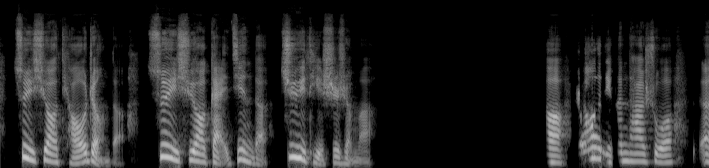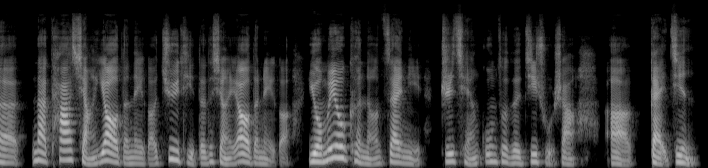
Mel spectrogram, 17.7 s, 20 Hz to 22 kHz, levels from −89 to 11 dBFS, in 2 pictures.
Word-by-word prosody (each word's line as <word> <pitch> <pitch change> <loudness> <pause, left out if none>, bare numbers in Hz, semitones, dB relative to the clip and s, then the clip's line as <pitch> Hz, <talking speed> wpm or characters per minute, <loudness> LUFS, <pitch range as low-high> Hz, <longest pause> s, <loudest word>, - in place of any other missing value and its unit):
最 270 -6 +5
需 215 +3 +1
要 185 -5 +4
调 150 +1 0
整 190 -1 +1
的， - - -14 0.3
最 285 -6 +4
需 210 +2 -1
要 190 -4 +5
改 135 - 0
进 190 - -2
的， - - -8
具 280 -4 +6
体 145 - -5
是 150 +7 -2
什 135 -2 -7
么？ 90 - -13 2.2
啊， 160 -2 +3 0.2
然 215 +3 -3
后 255 - +5
你 170 - -4
跟 195 +3 -5
他 185 -1 -1
说， 170 -2 -3 0.3
呃， 165 -3 -2
那 205 -1 +1
他 220 +4 +3
想 145 - -2
要 200 -3 +6
的 140 -4 -9
那 135 -1 -7
个 120 +3 -9
具 220 - -1
体 145 -10 -9
的 140 - -6
他 155 - -8
想 130 -7 -3
要 180 +5 +5
的 150 -2 -7
那 130 -3 -8
个， - - -10 0.2
有 180 0 +6
没 225 +7 +3
有 270 0 +6
可 200 -8 -6
能 135 -1 -7
在 165 +1 0
你 135 -6 -9 0.2
之 180 0 0
前 145 -8 -6
工 175 +5 -5
作 170 0 -6
的 145 -1 -4
基 140 +7 -3
础 175 - -10
上， - - -5 0.3
啊， - - -1 0.2
改 - - +3
进？ 145 -7 -2
175 Hz, 200 characters per minute, -24 LUFS, 140-200 Hz, 2.2 s, 具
